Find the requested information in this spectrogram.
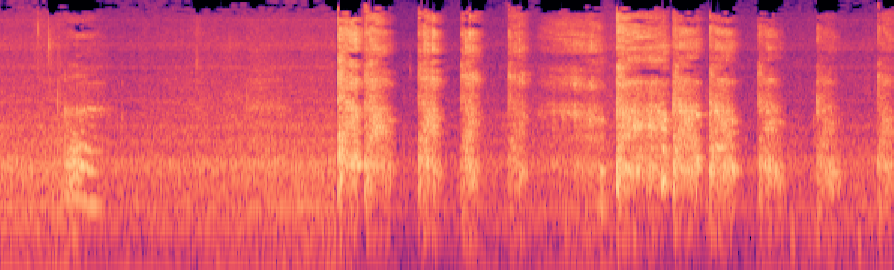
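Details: A quiet stretch, then about eight short, dry coughs in quick succession from a young girl who complains of ears popping; cough.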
